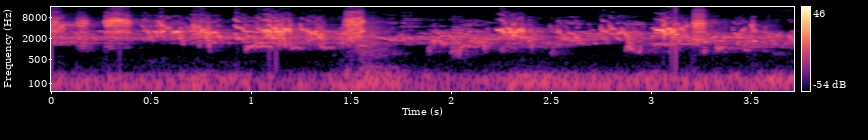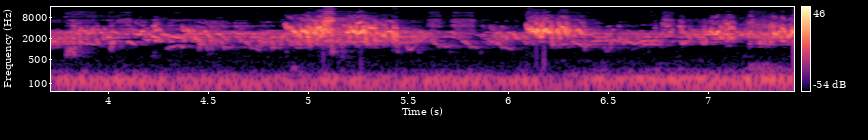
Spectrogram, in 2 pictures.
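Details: Cheerful budgerigars chattering: loud squeaky chirps rising out of continuous scratchy warbling roughly every second, over a steady low hum.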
